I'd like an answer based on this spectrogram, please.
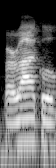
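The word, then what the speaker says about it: Virago: 비라고 아는 출판사가 있었어요 표기상으로는 비라고 이제만 발음 상은 원래는 브라고 좀 더 가까운 거 같습니다이 비라고 말로는 무슨 뜻이었나은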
